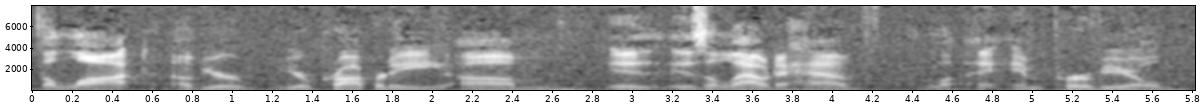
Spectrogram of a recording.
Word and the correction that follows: impervious: Am I saying that right? – Yeah, pervious versus impervious.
